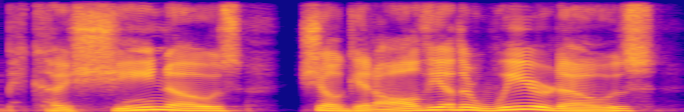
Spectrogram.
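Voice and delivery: ordinary talk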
